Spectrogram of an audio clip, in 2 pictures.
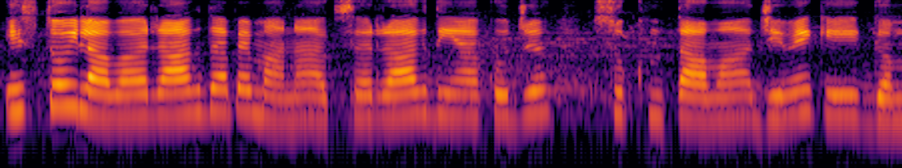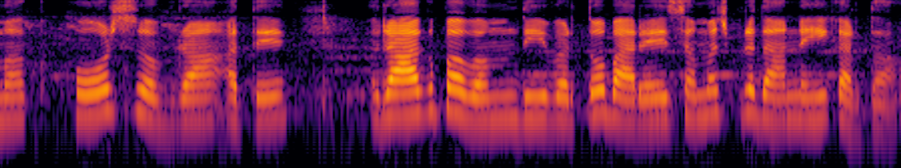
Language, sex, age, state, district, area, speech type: Punjabi, female, 18-30, Punjab, Ludhiana, rural, read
